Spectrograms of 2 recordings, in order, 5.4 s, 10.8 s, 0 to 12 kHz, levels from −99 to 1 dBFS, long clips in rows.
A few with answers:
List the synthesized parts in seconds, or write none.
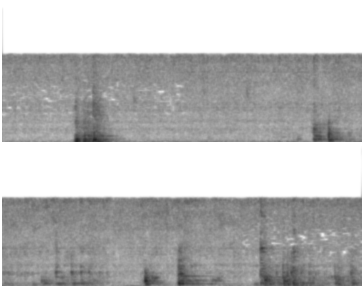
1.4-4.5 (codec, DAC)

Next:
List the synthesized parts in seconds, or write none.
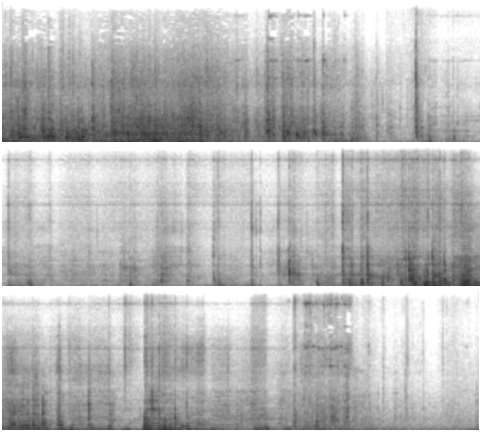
3.2-9.3 (codec, SNAC)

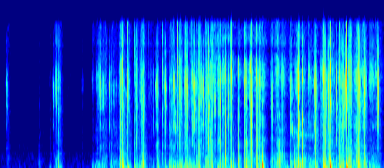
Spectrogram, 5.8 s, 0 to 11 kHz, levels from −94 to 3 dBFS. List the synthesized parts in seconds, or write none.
3.2-4.6 (codec, SNAC)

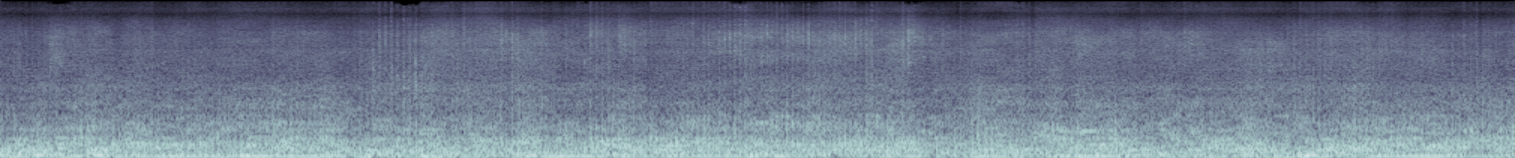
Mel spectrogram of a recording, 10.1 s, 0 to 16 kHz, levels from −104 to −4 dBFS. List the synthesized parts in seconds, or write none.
0.0-10.1 (codec, DAC)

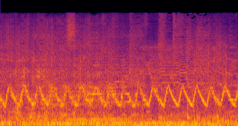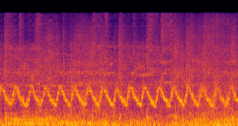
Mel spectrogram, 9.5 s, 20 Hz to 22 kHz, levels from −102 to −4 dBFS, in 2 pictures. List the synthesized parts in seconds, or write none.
0.0-3.2 (codec, SNAC); 4.2-9.5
